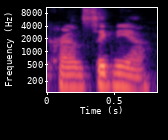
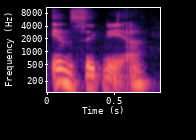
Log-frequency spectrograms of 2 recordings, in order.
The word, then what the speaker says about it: Crown Signia: card that I have right now is a crown signia I said it right Toyota Toyota has a crown signia um which I think a lot of us have said we keep calling it Insignia because that's just the easier word and and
